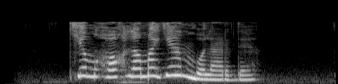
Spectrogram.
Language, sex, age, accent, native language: Uzbek, female, 19-29, Farg'ona, Uzbek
